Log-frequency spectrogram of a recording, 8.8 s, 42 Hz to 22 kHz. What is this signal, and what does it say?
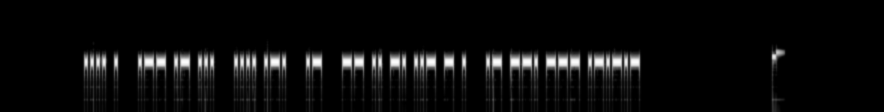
Morse code, heard as a keyed tone, about 40 wpm, 700 Hz. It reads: HE WAS HR A MINUTE AGO.
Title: Sentences from Top 500 Words and Abbreviations 40wpm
